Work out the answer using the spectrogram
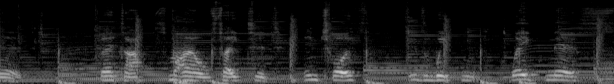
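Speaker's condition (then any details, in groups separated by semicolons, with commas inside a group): Cerebral palsy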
